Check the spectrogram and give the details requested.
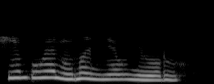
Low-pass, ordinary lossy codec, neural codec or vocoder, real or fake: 3.6 kHz; none; codec, 16 kHz, 1 kbps, FreqCodec, larger model; fake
